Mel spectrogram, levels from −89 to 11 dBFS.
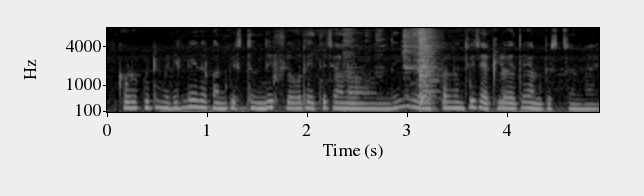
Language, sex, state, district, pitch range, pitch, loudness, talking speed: Telugu, female, Telangana, Karimnagar, 190-210 Hz, 200 Hz, -35 LUFS, 160 wpm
